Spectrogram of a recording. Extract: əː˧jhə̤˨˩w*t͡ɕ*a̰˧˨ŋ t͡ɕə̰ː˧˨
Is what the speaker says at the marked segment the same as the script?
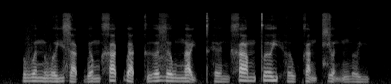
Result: no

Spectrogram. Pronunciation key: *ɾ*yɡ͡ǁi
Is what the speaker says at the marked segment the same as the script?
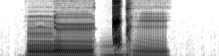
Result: no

